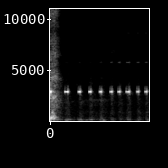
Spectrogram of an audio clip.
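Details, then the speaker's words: Automotive circuit tracer (6–42V DC tone generator and receiver probe) on a vehicle wire, receiver at high sensitivity setting 3: quick, even high-pitched beeps about seven a second with no dropouts as it lights up, confirming the traced wire carries the signal. "It's beeping and it's lighting up. So I know this is the wire that I'm using."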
